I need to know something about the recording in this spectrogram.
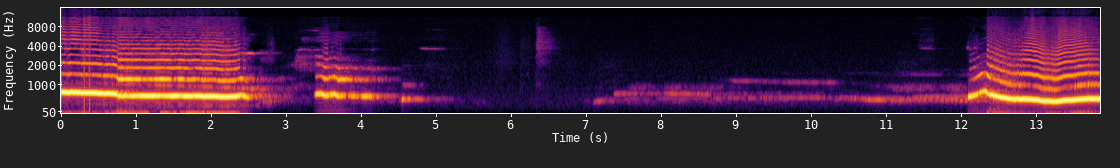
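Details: Hound dog howling at wolves: a loud, drawn-out, slightly wavering howl that sinks at the end and trails off. Faint, thin tonal howls follow in a quieter stretch, then another strong, quavering howl breaks in.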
